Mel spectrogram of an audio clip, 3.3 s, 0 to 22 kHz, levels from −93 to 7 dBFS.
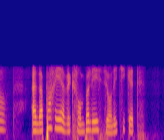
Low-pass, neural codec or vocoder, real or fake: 3.6 kHz; codec, 16 kHz, about 1 kbps, DyCAST, with the encoder's durations; fake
